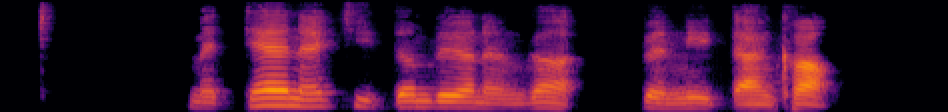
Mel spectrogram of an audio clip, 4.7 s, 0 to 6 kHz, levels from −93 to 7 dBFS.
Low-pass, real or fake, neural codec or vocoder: 5.4 kHz; fake; codec, 16 kHz, 0.5 kbps, X-Codec, WavLM features, trained on Multilingual LibriSpeech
